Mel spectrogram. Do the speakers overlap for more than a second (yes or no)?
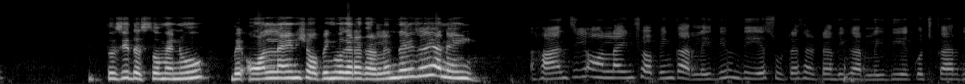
no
